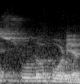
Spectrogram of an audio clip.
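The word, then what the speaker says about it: pseudopodia: हैं वो करते हैं सूडो पडिया द्वारा किसके द्वारा यहां पर प साइलेंट रहता है या जो यहां पर इस साइलेंट होता है सूडो पोडिया द्वारा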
